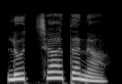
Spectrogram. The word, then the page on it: ಲುಚ್ಚತನ: luccatana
